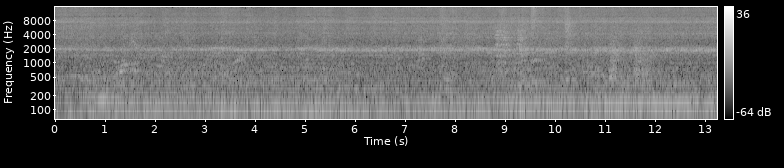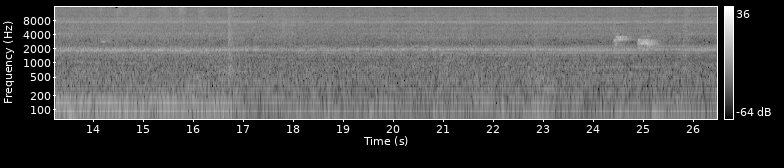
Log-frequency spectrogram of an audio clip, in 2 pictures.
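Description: A razor scrapes softly across stubble on a face.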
